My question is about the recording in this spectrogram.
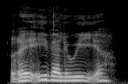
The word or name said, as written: reevaluere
